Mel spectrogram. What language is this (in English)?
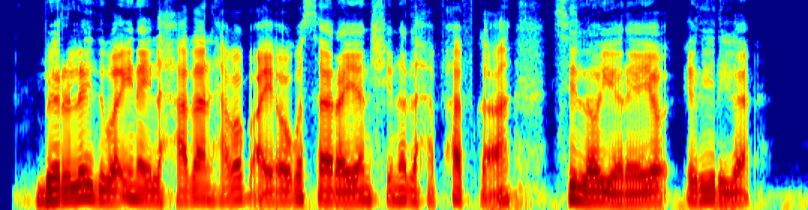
Somali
